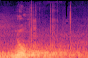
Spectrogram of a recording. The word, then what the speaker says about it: Nuh: The Ark of Nuh. ARC ya? Betul ya? Orang putih ARC ya? The Ark of Nuh. N-O-H. Nuh. Orang Melayu dia ikut ejaan tu Nuh.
